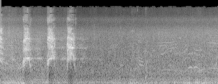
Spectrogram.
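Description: A small dog yipping four times in quick succession, about half a second apart, in the first second and a half.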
